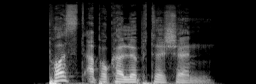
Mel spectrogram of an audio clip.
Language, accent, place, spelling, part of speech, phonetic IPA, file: German, Germany, Berlin, postapokalyptischen, adjective, [ˈpɔstʔapokaˌlʏptɪʃn̩], De-postapokalyptischen.ogg
- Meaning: inflection of postapokalyptisch: 1. strong genitive masculine/neuter singular 2. weak/mixed genitive/dative all-gender singular 3. strong/weak/mixed accusative masculine singular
